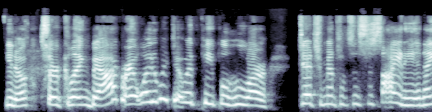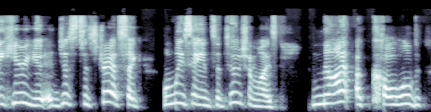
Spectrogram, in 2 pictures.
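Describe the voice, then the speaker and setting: A woman's voice: high voice, a little fast, fairly bright tone, no echo, low-quality recording. A woman author being interviewed, speaking emphatically and repeating words to drive points home. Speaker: author and researcher guest. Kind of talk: conversational interview.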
